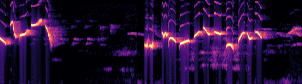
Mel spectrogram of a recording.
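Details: Relaxed ngeplong song of an Oriental magpie-robin, used to prompt a bird reluctant to sing: bright looping whistles, a quiet gap, then a fast run of sweeping, upslurred whistled notes.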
